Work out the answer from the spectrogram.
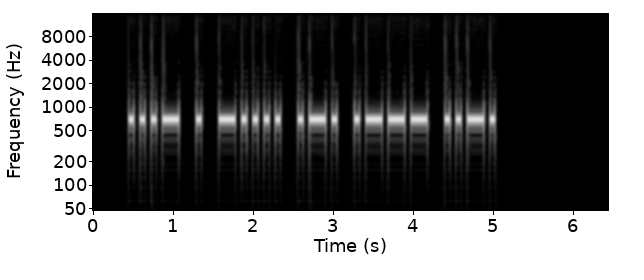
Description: Morse code, heard as a keyed tone, about 17 wpm, 700 Hz. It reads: VE6RJF
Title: DXCC-100 Call Signs - 6 Characters - 17wpm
